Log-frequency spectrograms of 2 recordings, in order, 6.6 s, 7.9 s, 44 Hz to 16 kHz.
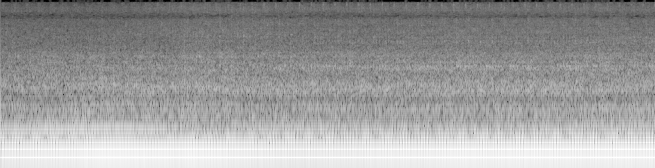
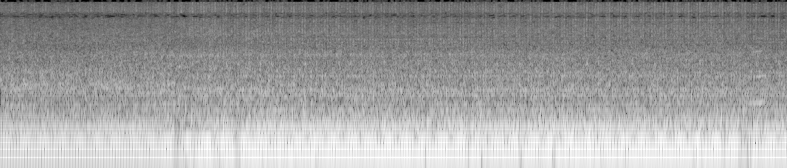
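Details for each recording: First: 1957 Ferguson 35 TVO tractor after valve clearance adjustment and rocker cover refit with ageing gasket: deep even idle with no sharp valve tapping; much quieter valvetrain, and the thermostat housing leak seems sorted. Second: 1957 Ferguson 35 TVO tractor warming up after valve adjustment: steady fast even tick-over with deep drone that won't drop lower; idle too high, owner knows the cause.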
